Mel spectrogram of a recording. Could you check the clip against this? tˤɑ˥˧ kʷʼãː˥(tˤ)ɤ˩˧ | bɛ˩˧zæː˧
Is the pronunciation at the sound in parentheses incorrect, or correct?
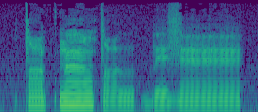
correct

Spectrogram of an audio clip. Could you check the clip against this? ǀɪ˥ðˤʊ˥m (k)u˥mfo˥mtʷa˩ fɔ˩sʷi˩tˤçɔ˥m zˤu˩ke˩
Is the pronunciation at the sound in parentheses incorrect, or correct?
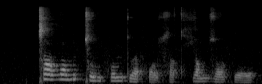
incorrect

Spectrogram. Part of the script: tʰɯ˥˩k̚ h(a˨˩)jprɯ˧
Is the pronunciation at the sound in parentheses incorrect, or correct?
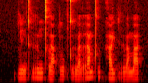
incorrect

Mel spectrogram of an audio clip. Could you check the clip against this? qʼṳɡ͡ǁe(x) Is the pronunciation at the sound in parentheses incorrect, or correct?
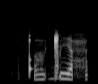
incorrect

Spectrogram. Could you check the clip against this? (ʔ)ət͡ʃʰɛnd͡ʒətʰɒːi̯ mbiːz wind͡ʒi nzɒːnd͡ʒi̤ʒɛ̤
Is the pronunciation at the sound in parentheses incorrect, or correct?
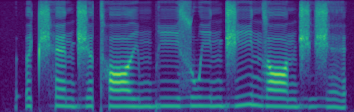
correct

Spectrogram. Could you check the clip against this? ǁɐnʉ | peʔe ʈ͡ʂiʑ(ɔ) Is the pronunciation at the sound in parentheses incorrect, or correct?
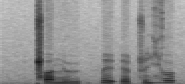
incorrect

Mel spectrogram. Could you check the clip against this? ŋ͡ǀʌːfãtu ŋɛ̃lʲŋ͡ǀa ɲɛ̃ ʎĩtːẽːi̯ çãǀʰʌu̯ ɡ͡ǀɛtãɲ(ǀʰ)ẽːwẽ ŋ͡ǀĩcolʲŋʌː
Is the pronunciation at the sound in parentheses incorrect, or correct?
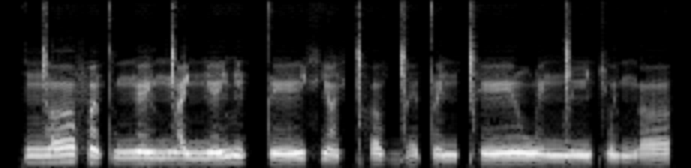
correct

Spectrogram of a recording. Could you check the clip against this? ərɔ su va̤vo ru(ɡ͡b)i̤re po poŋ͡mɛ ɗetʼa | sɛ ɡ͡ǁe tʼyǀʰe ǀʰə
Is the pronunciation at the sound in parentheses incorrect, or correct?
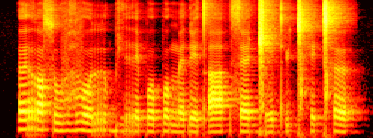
correct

